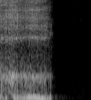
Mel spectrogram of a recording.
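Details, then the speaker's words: An adult demonstrates an imitated mouth snore: a single rough, throaty rattling sound from the palate at the back, under a second long. "There's mouth snoring and there's no snoring. Mouth snoring is the most common in terms of the pallet at the back and it goes like this."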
